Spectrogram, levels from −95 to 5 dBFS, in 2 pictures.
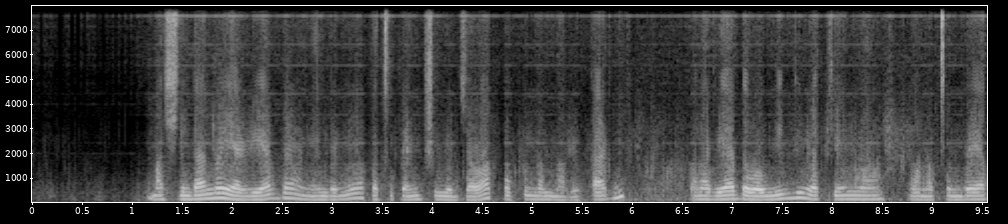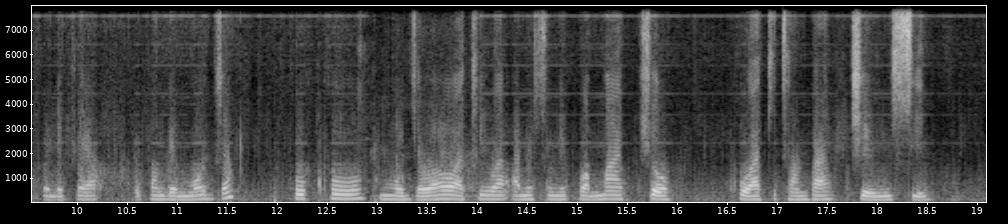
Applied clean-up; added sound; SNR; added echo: neural separator model SepFormer DNS4.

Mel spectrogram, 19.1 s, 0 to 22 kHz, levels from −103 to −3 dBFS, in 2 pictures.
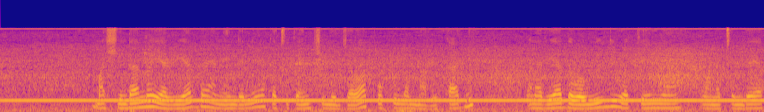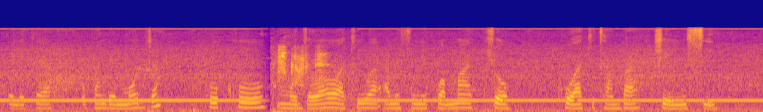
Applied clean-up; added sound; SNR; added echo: none; Telephone; 0 dB; none.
